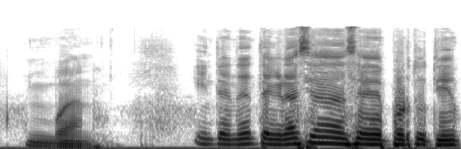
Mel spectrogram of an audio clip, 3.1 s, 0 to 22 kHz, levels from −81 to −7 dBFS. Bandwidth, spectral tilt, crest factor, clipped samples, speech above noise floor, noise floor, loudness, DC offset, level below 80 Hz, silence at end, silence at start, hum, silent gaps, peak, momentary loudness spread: 11 kHz; -7 dB/octave; 10 dB; under 0.1%; 31 dB; -43 dBFS; -14 LUFS; 4%; -26 dBFS; 0 s; 0.2 s; none; none; -2 dBFS; 14 LU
